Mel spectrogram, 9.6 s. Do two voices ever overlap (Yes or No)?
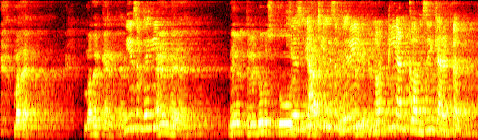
Yes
